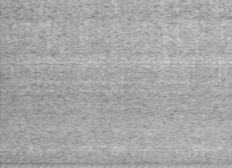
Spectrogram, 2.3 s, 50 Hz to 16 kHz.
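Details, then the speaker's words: 2012 Honda Rancher 420 4x4 ATV running without its air filter, slightly lean with occasional backfire: small single-cylinder engine idles with an even steady low thump, no knocks or rattles, no codes, no oil leaks; sounds normal. "Well, sounds pretty good. Sounds really"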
